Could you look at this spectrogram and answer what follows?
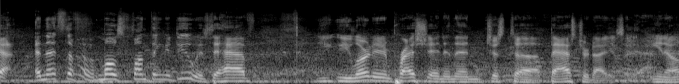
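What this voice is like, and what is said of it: Usual voice. Nothing is said of it.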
